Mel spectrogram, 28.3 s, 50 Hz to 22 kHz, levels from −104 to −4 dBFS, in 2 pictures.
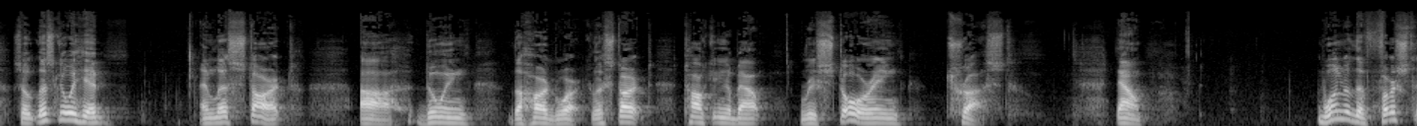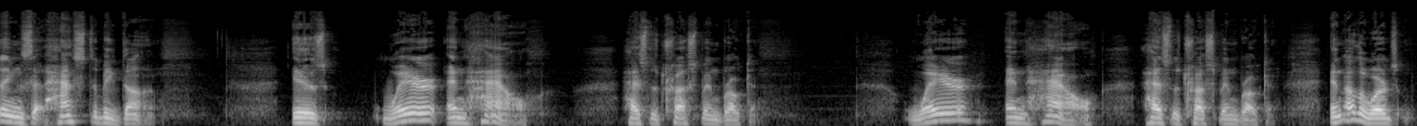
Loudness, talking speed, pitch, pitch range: -30 LUFS, 105 wpm, 125 Hz, 115-135 Hz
